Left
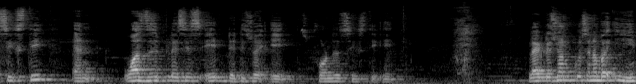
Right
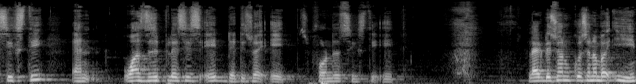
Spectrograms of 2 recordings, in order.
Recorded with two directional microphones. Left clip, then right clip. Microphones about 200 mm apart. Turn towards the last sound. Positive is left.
turn(degrees=-50)  # may be behind; listen again after turning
